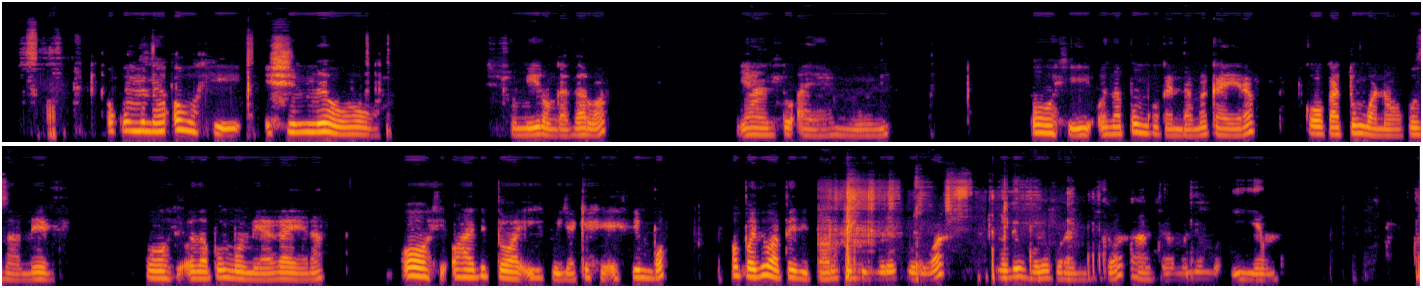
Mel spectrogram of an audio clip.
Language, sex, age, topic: Oshiwambo, female, 25-35, agriculture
